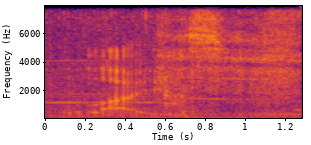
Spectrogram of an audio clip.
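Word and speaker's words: Lyse: Oh, okay. Lice. Oh, okay. Dutch pronunciation. Thank Thank you. Lies.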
